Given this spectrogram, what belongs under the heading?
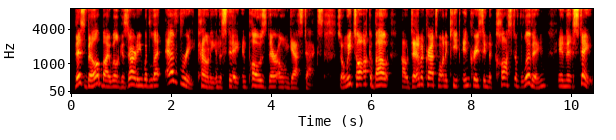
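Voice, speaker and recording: A male podcast host steers a political panel in a brisk, partisan way. His voice sits a little high and is wearing thin from talking. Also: a bit bright. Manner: brisk, partisan, moves through agenda. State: losing his voice.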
